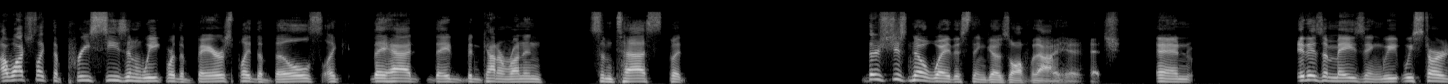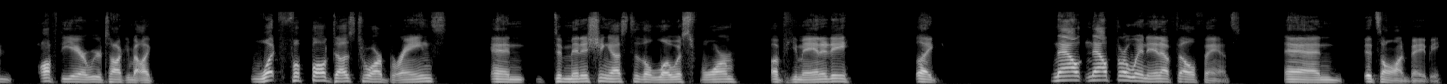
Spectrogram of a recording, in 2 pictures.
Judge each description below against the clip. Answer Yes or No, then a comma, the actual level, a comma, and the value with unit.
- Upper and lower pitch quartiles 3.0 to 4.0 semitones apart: No, average, 4.6 semitones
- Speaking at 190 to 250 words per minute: No, average, 155 wpm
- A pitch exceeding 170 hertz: No, low, 135 Hz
